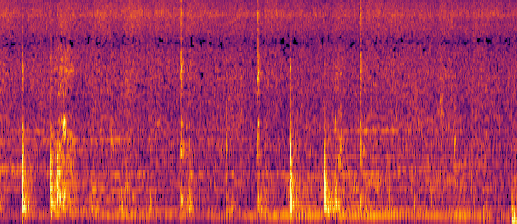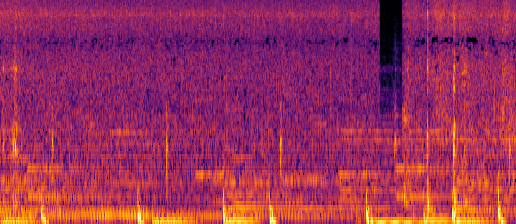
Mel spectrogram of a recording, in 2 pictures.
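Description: Green-chilli sambal sizzling in oil in a wok while a metal spatula stirs it, scraping and clinking against the pan about once a second. The paste is being fried until its aroma rises.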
